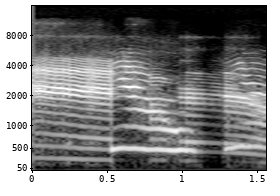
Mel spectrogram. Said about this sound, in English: They don't meow at other cats in the same manner of, you know, the sort of the meow of I want food or I want your attention.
